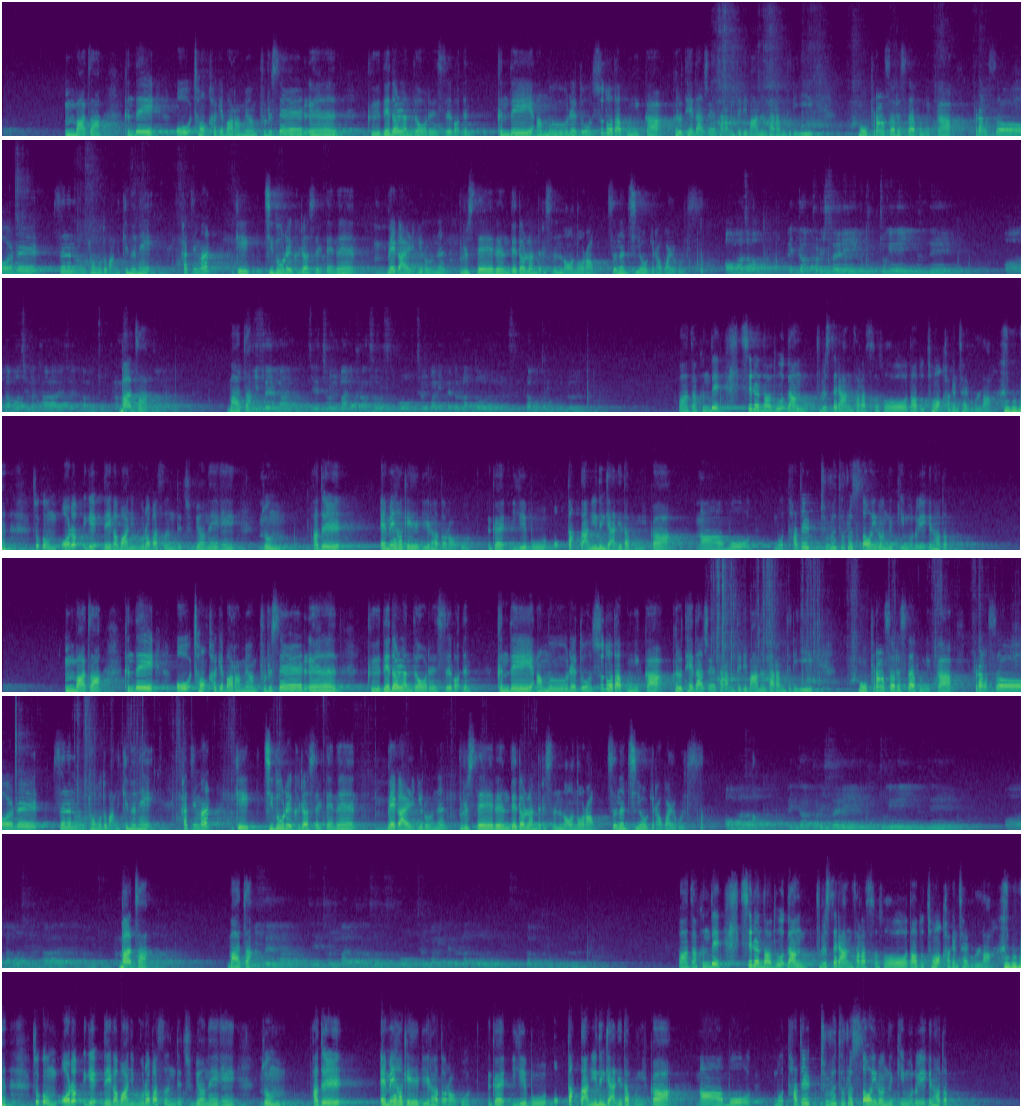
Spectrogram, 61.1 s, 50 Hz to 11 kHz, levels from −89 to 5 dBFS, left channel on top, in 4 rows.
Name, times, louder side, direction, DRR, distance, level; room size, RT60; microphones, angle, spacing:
voice 1, 0.9-2.3 2.6-5.1 5.5-7.0 7.4-12.4 12.8-14.2 14.6-15.8 16.1-17.6 18.0-18.4 18.8-20.6 21.1-25.5 32.3-32.8 34.0-34.3 40.7-50.1 50.5-51.0 51.5-52.9 53.1-54.0 54.3-55.9 56.3-57.1 57.4-60.0, right 4 dB, 30° right, 17 dB, 0.6 m, -28 dB
Chewing mastication, 10.4-23.6, right 4 dB, 80° right, 2.2 m, -52 dB
voice 2, 26.1-29.7 30.3-33.2 34.0-39.4 49.7-50.0 56.3-56.5, left 1 dB, 30° left, 4 dB, 4.3 m, -41 dB
28.0 x 14.5 x 8.6 m, 2.4 s
head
